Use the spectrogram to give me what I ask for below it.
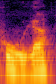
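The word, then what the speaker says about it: Hole: our listeners correctly how how his name would be pronounced as a Norwegian that would be brilliant yeah well in in no his name is har hula hula being a common no name but in the first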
